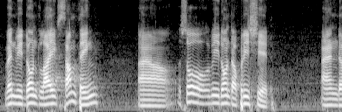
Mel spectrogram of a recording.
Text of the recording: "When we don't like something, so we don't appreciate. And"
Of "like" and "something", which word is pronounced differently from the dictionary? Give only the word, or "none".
something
